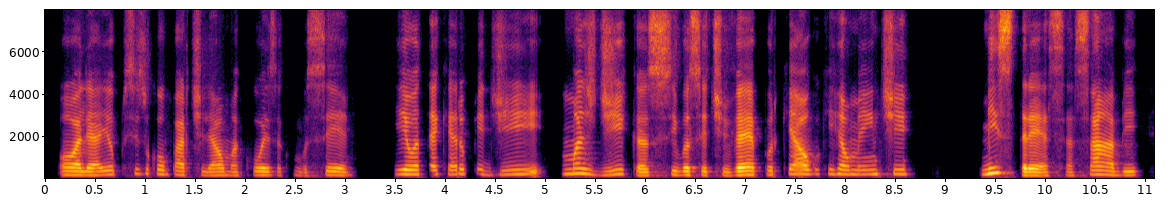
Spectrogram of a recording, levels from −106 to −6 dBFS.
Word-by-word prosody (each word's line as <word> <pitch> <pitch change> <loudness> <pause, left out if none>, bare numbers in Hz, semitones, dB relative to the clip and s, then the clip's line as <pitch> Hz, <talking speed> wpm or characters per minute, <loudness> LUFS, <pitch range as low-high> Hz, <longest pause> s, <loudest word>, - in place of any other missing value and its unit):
Olha, 170 -1 +4
eu 190 +1 -4
preciso 225 +1 -15
compartilhar 175 -6 -4
uma 155 -1 -9
coisa 165 0 -3
com 160 +1 -28
você, 150 +3 -4 0.4
e 205 +1 -7
eu 205 -1 +5
até 200 -1 -2
quero 200 +1 -4
pedir 200 +1 -7 0.2
umas 225 0 +1
dicas, 170 -2 -2
se 150 +4 -3
você 170 0 +1
tiver, 165 +2 +6
porque 180 +4 -7
é - - +4
algo 210 0 +3
que 210 +1 -12
realmente 210 +1 -4 0.7
me 235 +4 +7
estressa, 155 - +4
sabe. 165 0 0
180 Hz, 140 wpm, -25 LUFS, 165-205 Hz, 0.7 s, me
